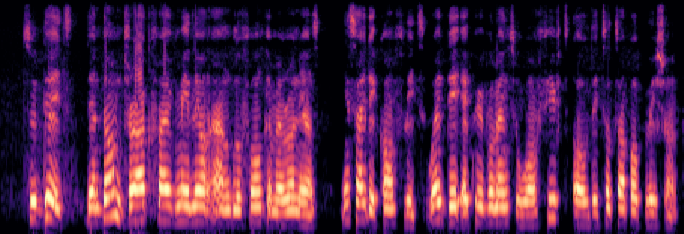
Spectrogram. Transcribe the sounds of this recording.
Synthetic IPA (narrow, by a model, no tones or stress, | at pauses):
tʰudet | dɛ̃ndɔ̃mdɹaɡfaɪvmiliɔ̃nã̰ŋɡlofõnkamɛɹoniãns | ĩnsaɪdekʰɔ̃ɱflik̚twɛdeʔɛkwivalɛ̃ntʰːuwɔ̃nfiftɔvdətʰotʰalpɔpjuleʃɔ̰̃n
